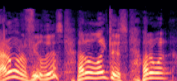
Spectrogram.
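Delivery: high, loud pleading protest; whiny complainer. Retold or imitated. A student protesting to the teacher about a feeling, high loud whine.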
